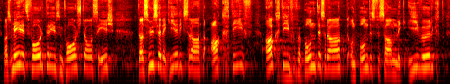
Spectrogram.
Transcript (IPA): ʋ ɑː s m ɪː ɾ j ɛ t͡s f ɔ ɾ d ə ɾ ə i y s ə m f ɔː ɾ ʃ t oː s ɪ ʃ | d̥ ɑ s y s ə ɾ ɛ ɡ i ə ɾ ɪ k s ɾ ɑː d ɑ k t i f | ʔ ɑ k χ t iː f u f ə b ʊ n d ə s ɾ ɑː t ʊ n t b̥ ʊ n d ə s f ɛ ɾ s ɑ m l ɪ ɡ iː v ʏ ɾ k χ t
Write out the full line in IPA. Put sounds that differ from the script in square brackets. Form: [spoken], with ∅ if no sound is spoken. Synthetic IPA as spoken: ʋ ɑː s m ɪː ɾ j ɛ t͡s f ɔ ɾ d ə ɾ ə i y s ə m f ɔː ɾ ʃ t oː s ɪ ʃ | d̥ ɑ s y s ə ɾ ɛ ɡ i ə ɾ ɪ k s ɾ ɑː [t] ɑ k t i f | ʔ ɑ k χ t iː f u f ə b ʊ n d ə s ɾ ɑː t ʊ n t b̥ ʊ n d ə s f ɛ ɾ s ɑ m l ɪ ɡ iː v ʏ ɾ k χ t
